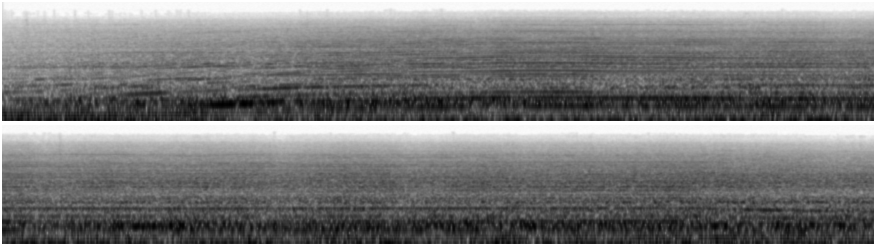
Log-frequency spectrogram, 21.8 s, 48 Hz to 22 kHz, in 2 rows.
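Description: Daihatsu Mira's 660 cc non-turbo three-cylinder engine at full throttle, accelerating the car from a standstill to about 100 km/h, heard from inside the cabin. It is a steady, loud engine drone over road noise, its pitch climbing slowly over the first several seconds and then holding.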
